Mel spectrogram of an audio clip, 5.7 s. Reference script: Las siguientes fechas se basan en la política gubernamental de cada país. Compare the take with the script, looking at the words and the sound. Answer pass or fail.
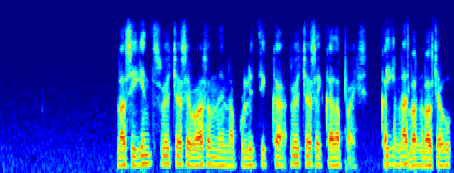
fail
